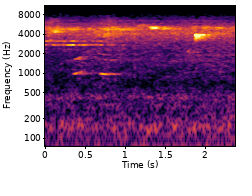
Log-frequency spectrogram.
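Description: A lull in the birdsong: a steady low background hum with a few faint, short whistled bird notes.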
